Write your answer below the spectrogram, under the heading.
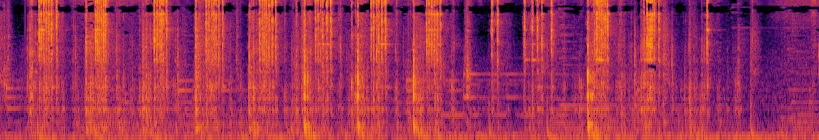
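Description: Socket ratchet wrench clicking in quick irregular runs, with a few louder clicks near the middle, as the front-seat mounting bolts are worked loose.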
